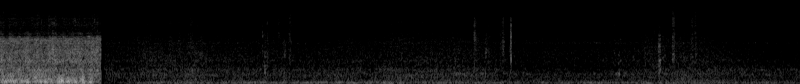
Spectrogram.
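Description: Steady outdoor wind noise around the spinning homebuilt wind turbine. It cuts off suddenly about a second in to faint room tone with a few soft clicks.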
